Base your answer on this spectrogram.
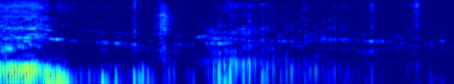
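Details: Soft plucked guitar and keyboard music plays, with no animal voice.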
